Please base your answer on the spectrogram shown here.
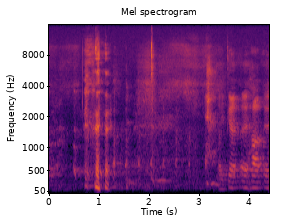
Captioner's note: all laughing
